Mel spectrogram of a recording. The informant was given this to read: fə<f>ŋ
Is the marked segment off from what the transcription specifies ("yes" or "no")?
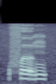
yes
